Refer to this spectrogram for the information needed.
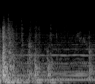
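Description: A social worker closes the doors of a van with a single dull, heavy thunk, followed by a short resonant decay over a low steady hum.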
